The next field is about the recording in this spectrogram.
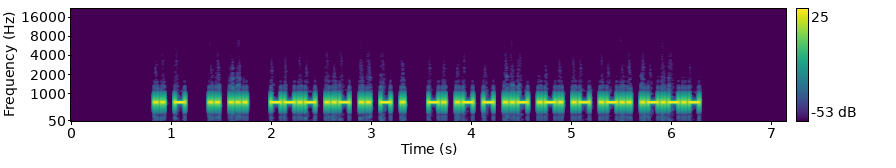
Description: Morse code, heard as a keyed tone, about 34 wpm, 700 Hz. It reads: IT IS QUITE NATURAL.
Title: Sentences from Top 1000 Words - Review Part 4 - 35wpm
